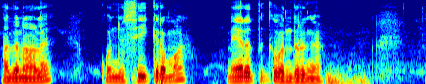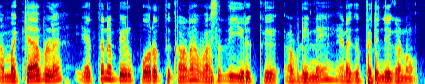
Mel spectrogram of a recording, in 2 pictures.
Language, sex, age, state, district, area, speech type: Tamil, male, 18-30, Tamil Nadu, Nagapattinam, rural, spontaneous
